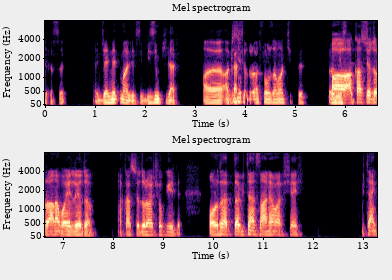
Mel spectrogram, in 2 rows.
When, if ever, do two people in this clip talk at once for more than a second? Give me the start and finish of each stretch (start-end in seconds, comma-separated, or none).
none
